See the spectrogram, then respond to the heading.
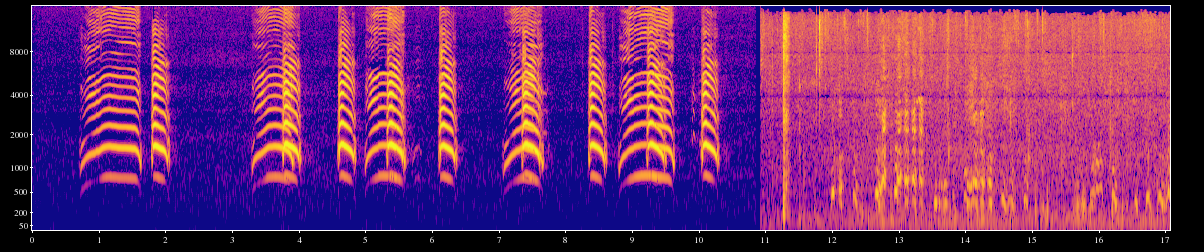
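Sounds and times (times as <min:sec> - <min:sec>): gull calling: 0:00.7 - 0:02.2, 0:03.3 - 0:10.4, 0:12.0 - 0:17.0.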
